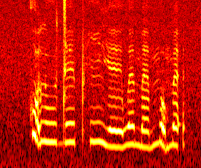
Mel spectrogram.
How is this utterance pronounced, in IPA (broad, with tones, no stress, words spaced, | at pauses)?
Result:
ko̰˦˨lu˨ de˦pʰĩ˦ je˨ɪ̯wɛ˦mɛ˨ mo̰˦˨mɛ˦ʔ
